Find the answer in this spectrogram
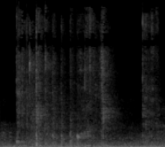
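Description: Raw cucumber being chewed, an irregular run of crisp crunches.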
